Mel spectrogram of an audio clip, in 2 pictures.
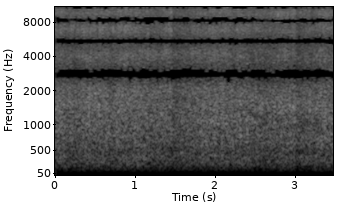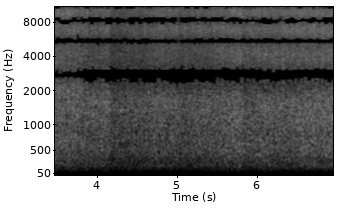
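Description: Stream water rushing and splashing over rocks in a small cascade: a steady, even rush that dips slightly about four seconds in.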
